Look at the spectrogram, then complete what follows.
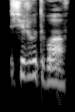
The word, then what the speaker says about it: źródło: This sounds like a soft Z as in the English word azor, or the S in measure but softer.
